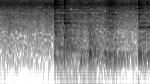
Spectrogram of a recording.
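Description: Potatoes with spring onion greens frying in a pan, tempered with nigella seeds and dried red chilli: a soft sizzle that grows into several crackling bursts, up close, with no speech.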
